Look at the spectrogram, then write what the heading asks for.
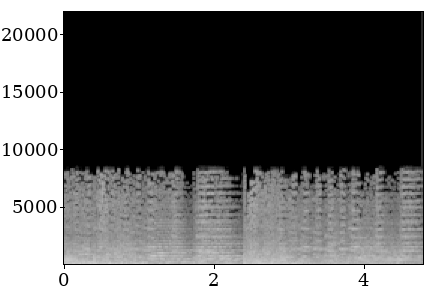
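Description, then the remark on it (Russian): A full orchestra plays loudly and densely in Tchaikovsky's 1812 Overture, performed in America on July 4, Independence Day, while heavy cannon-like booms strike through the music, a couple of sharp blasts landing over the sustained brass and strings. “Каждый год 4 июля, в День независимости, Америка буквально сотрясается от грохота увертюры Чайковского, 1812 год.”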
